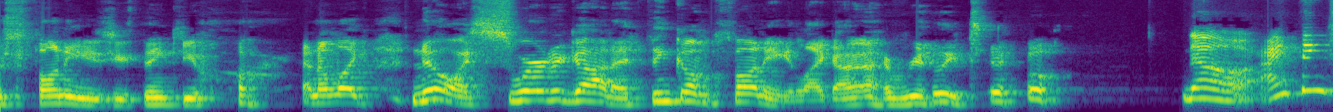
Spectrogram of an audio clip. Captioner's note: laughing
